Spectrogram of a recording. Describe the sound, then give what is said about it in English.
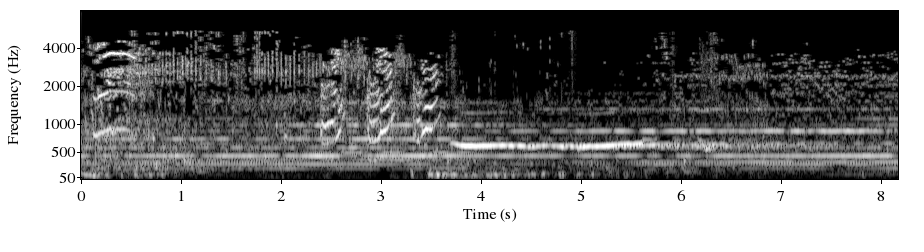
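Underwater whale calls: drawn-out, moaning tones with rising, swooping cries that blend into one another over a low, constant rumble, fairly loud and continuous throughout. “In the darkness of the sea, whales, dolphins, and other marine animals use sound to navigate while migrating, to locate each other over great distances for mating, to find food, avoid predators, and care for their young.”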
